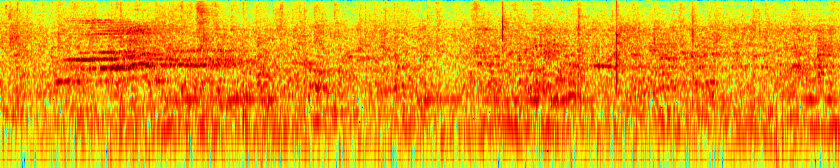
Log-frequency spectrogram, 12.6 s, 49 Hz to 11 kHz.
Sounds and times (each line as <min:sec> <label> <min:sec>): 0:00.0 people passing -by 0:12.6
